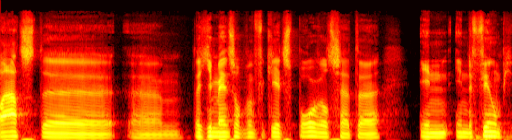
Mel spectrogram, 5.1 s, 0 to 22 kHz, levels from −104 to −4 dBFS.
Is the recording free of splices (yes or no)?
yes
